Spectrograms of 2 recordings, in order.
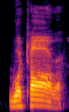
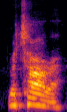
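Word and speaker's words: Ouattara: And there was also Dang uh Dango, how do you pronounce his second name, Rich? Watara. Watara.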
